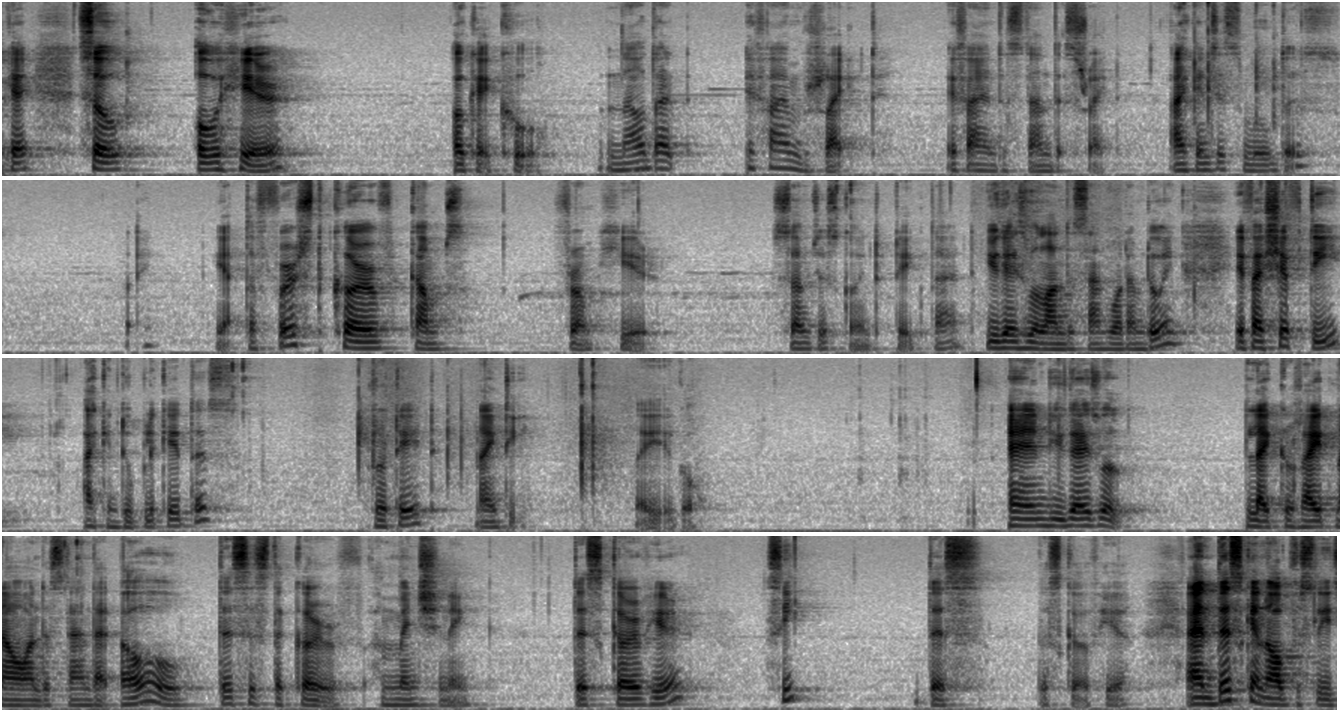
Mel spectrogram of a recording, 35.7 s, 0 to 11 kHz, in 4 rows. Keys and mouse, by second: 8.0 g, 17.3 shift+d, 20.2 r, 24.9 g.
